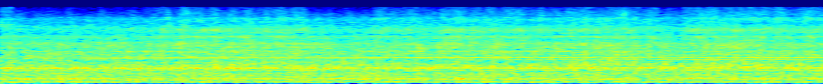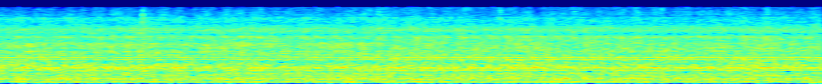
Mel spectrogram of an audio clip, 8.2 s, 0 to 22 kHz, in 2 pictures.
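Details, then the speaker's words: Electrolux LTC15 top-load washer on the stain-removal program washing sneakers, final spin after the tennis shoe knocked the basket; steady even whirring hum at constant pitch, no knocking, scraping or wobble: normal spin cycle. "Deixa ela ir direto. Agora eu vou deixar ela centrifugar normal."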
